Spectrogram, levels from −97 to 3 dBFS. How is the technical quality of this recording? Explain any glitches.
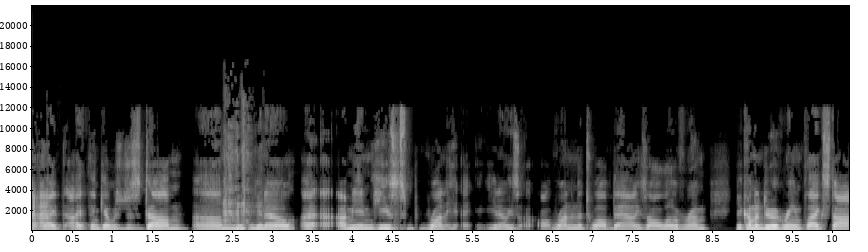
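Listening through the recording, nothing stood out as a technical glitch or problem.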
